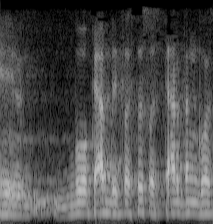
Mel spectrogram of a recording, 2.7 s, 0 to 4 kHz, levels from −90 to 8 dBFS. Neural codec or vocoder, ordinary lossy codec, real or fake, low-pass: codec, 16 kHz, 4 kbps, X-Codec, HuBERT features, trained on general audio; MP3, 24 kbps; fake; 3.6 kHz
